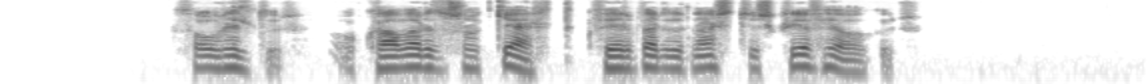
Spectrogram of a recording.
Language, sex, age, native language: Icelandic, male, 50-59, Icelandic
